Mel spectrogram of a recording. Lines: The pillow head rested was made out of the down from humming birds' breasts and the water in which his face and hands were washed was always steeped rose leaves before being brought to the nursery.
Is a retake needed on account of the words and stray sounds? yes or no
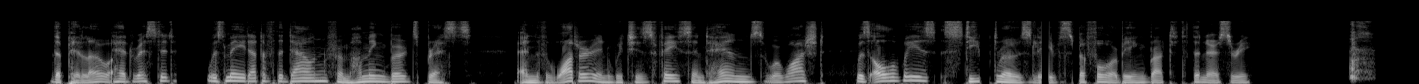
yes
